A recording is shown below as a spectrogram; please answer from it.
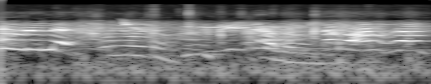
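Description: Children's high-pitched voices calling and chattering as they play.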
